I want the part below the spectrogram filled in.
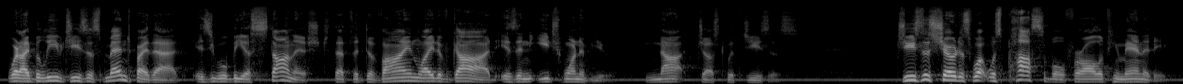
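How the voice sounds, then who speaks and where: A man's voice: mid-range voice, a bit bright. A man playing Thomas, an earnest, devout disciple of Jesus, speaking in a declamatory, preacherly way in a church dramatic reading. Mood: reverent. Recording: clear background noise and hum.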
